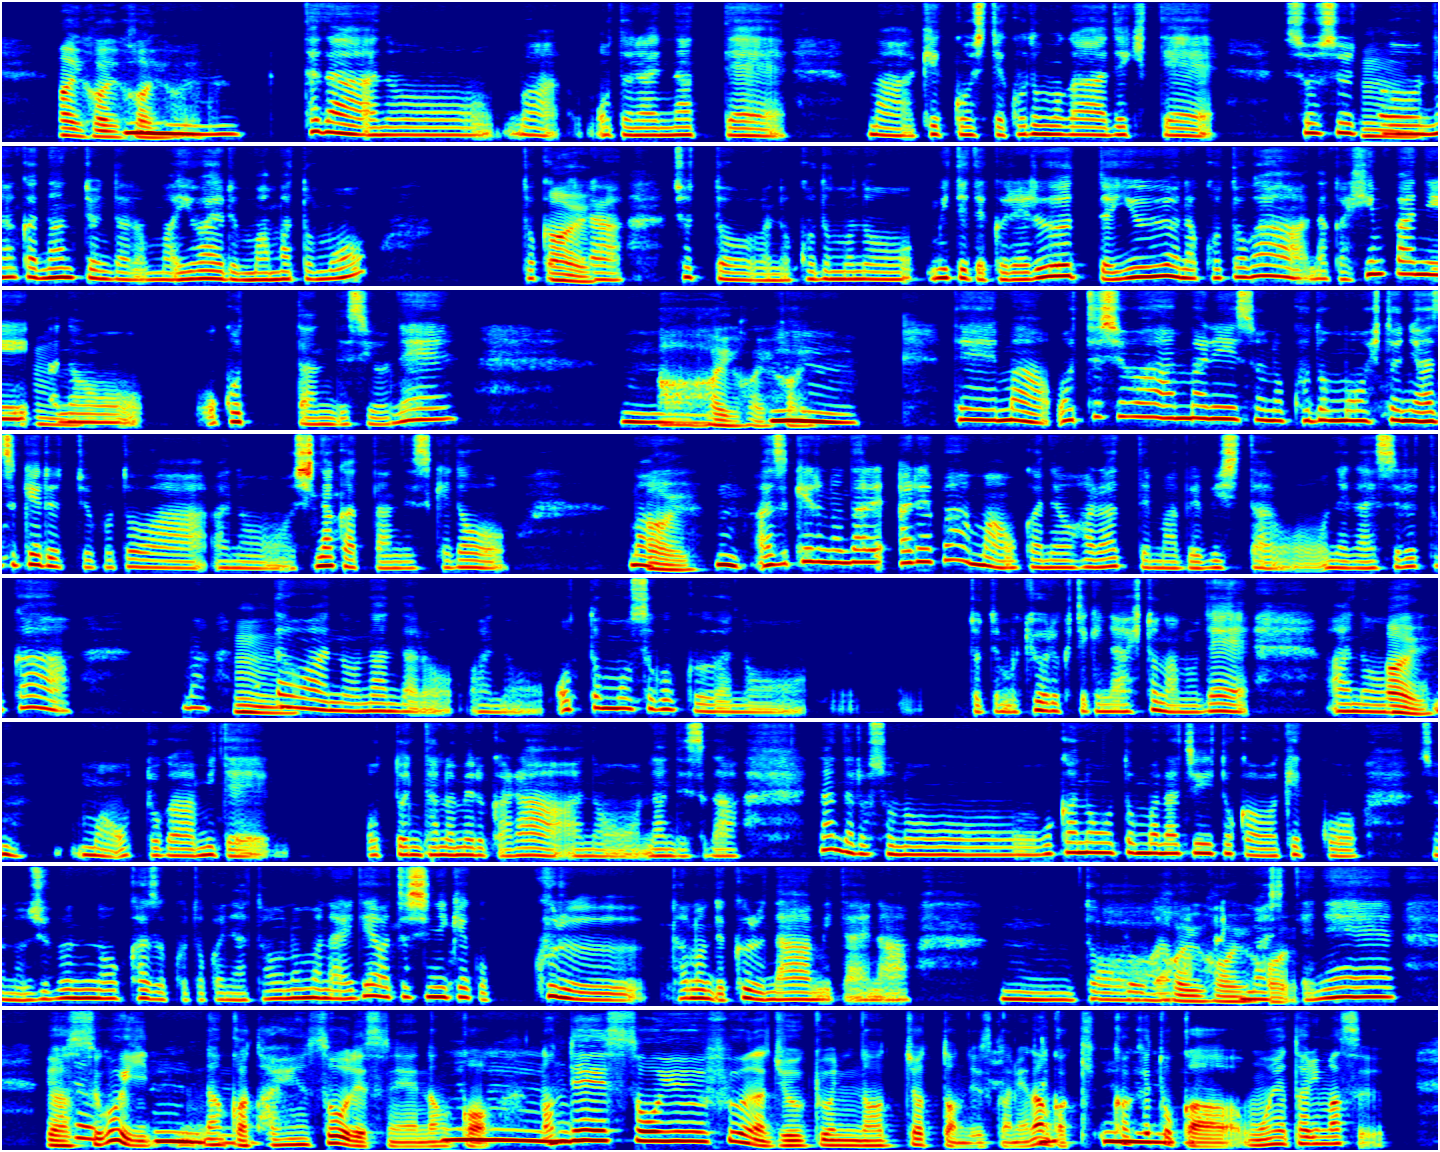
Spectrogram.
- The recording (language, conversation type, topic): Japanese, advice, 友達から過度に頼られて疲れているとき、どうすれば上手に距離を取れますか？
- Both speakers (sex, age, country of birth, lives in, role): female, 50-54, Japan, United States, user; male, 25-29, Japan, Germany, advisor
- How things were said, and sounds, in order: other background noise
